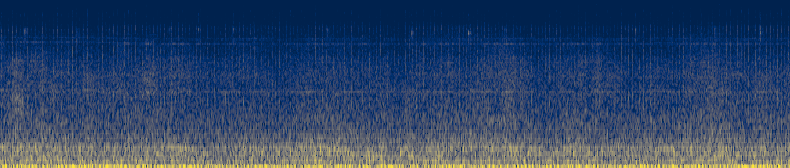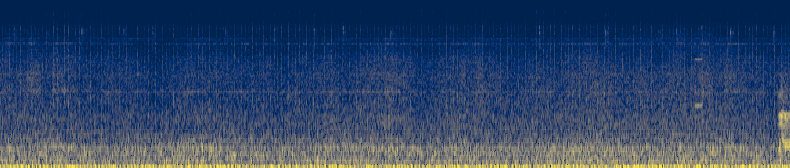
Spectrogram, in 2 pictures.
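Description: Hornet helicopter airlifting a technical vehicle in a video game, a steady, loud rotor and engine drone that holds constant and close the whole time, with no voices.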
